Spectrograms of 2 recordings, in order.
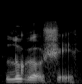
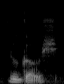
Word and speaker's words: Lugosi: supermen who will conquer the world thank you bello lugosi indeed pride of the monster in 1956. all right uh you should pronounce that lugoshi lugoshi no lugoshi lugoshi okay lugoshi interesting he is from bella from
